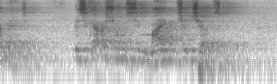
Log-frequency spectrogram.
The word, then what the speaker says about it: Krzyzewski: Se escreve com uma série de consoantes de origem polonesa, não tem nenhuma vogal na história, eu não conseguiria ler se eu não tivesse ouvido o nome do cara.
